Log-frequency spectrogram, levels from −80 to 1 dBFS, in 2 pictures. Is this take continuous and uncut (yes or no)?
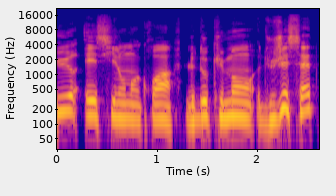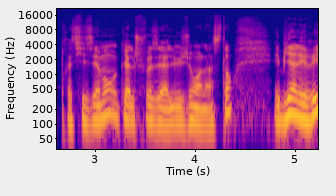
no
